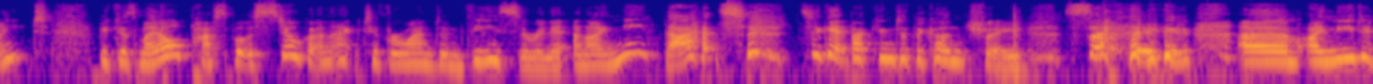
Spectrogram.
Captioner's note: laughing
